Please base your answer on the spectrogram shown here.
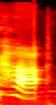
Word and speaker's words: هاء: The letter Ha is equivalent to the letter H in English, as in house, hint, or hat, and not as in hour.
